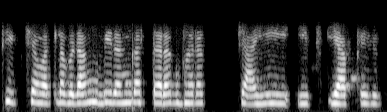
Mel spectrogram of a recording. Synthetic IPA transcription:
ʈʰiːk̚t͡ɕʰemət̪ləbɽə̃ŋɡʋiɾəŋɡat̪əɾəkbʱəɾək̚ | t͡ɕaɦiitjap̚ke

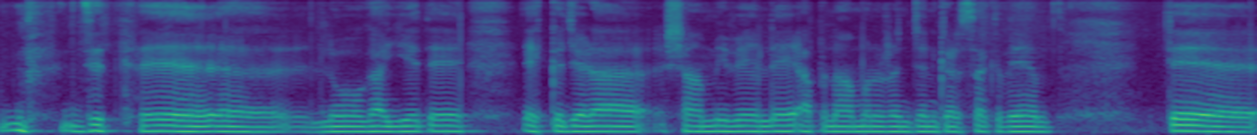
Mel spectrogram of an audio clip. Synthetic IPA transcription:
d͡ʒɪt̪ʰːeː | loːkaːieːt̪eːɪkd͡ʒeːɽaːʃaːmiːʋeːleːəpnaːmənːɾəɲd͡ʒənkəɾsəkd̪ẽː | t̪eː

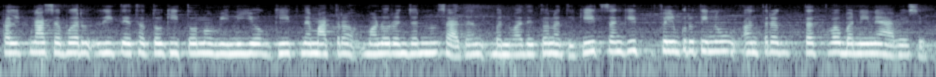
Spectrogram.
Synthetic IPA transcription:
kəlpnasəbʱəɾːit̪et̪ʰət̪oɡit̪onoʋinijoɡːit̪nemat̪ɾəmənoɾəɲd͡ʒənːũsad̪ʱənbənʋad̪et̪onət̪ʰiɡit̪səŋɡit̪fɪlmkɾut̪inũənt̪əɾət̪ət̪ʋəbənineaʋet͡ʃʰe

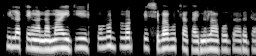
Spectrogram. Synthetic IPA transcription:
tujlateŋanamajdidɔlɔt̚dɔlɔt̚besebabuaɡajnɯlabɔduaɾɯda

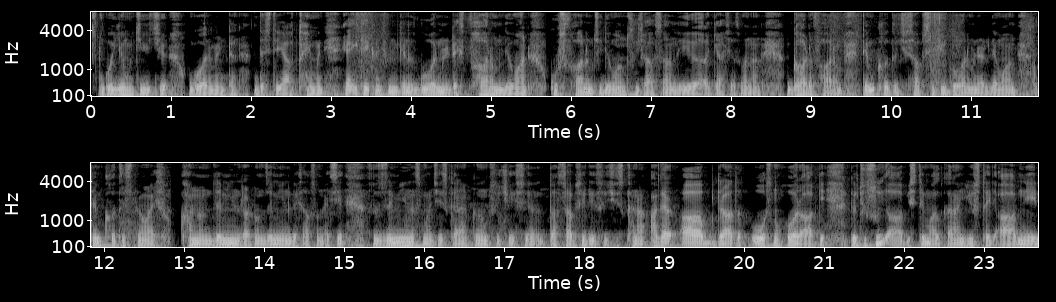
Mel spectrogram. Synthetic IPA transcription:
ɡojɐmt͡ʃiːt͡ʃʰiɡoʋɐɾmeɳʈɐn | d͡ʒ̪ɐsʲt̪ejaːb̚t̪ʰɐjmɐnʲjait̪ʰɐjkɐnt͡ʃʰiunkʲɐnɐsɡoːʋɐɾmʲeɳʈɐsʲfʰaːɾɐmd̪iʋaːnkusfʰaːɾɐmt͡ʃʰid̪iʋaːnsut͡ʃʰaːsaːnkʲa̰ːt͡ʃʰɐ̰sʋɐna̰ːnɡɐɽfʰa̰ːɾɐ̰mt̪emkʰəːt̪ɾt͡ʃʰi̥sɐbsiʈiɡoːʋɐɾmʲeɳʈɐɾd̪eʋaːnt̪emkʰəːt̪ɾɨsʲpʲeʋãːs | kʰɐnunzɐmiːnɾɐʈʰuːnzɐmiːnɡɐsʲaːsuːnɐ̰sisuzɐmiːnɐsmɐnt͡ʃʰisʲkɐɾãːnkəːmsut͡ʃʰist̪ɐsɐbsiʈisut͡ʃʰisʲkʰɐnãːɐɡɐɾaːb̚d̪ɾaːt̪ɐoːsnɐhoːɾaːb̚ket̪elt͡ʃʰisujaːbist̪eːmaːlkɐɾãːnjust̪ʰɐt̪ʰʲaːbneːɾʲ

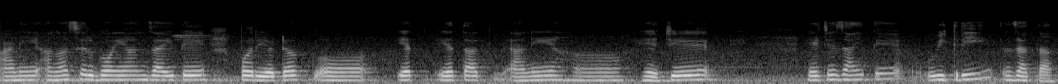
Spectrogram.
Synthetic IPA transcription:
aɽ̃iã̰ŋɡasəɾɡojãnd͡zait̪epəɾjəʈək | jɛt̪jɛt̪at̪añi | ɦet͡ɕe | ɦet͡ɕed͡zajt̪e | ʋikɾid͡zat̪a

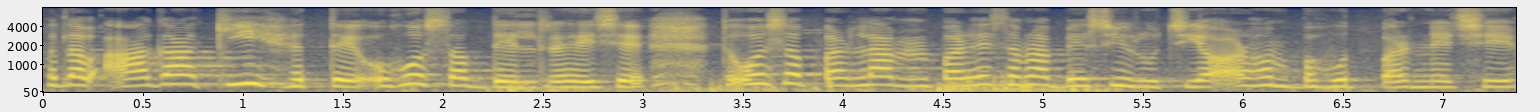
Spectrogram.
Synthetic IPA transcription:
mət̪ləba̰ɡãkiɦet̪eʔo̰ɦosəb̚d̪elɾəɦɛt͡ʃʰɛt̪ɔosəbpəɦlapəɽ̤ɛseɦəmɾabesiɾut͡ʃijaɔ̰ːɾɦəmbəɦut̪̚pəɽ̤net͡ʃʰi

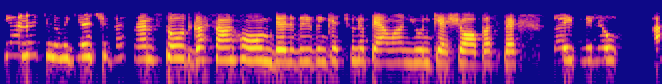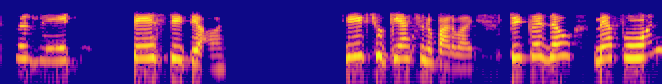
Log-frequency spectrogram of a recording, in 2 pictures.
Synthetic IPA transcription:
kjaːnɐt͡ʃʰunumikʲɐt͡ʃʰuɡɐsaːnsoːt̪ɡɐsaːnɦoːmɖeliʋɾiːʋinkʲet͡ʃʰunɨpʲaːʋaːnjunkʲaʃɔːpɐspʲɛʈt̪ɐimilɐw | ɐt͡ʃʰulɾeːʈ | ʈeːsʈit̪jaː | ʈʰiːkt͡ʃʰukiãt͡ʃʰunɨpɐɾʋaːit̪uikəɾd͡ʒawmɛ̃foːn

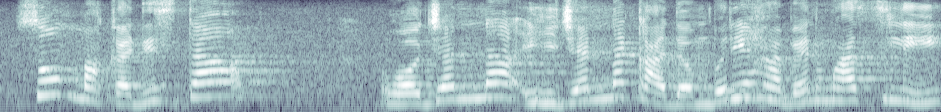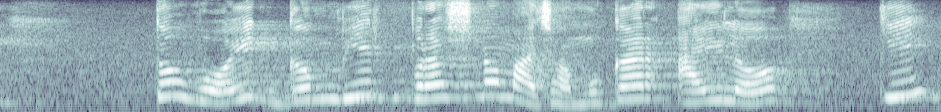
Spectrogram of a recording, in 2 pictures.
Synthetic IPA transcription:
sɔm̤akad̪ist̪a | ʋɔd͡ʑanːaɦid͡ʑanːakad̪əmbəɾiɦãbanʋ̤at͡sli | t̪ɔʋɔjikɡəmbʱiːɾpɾəɕnəmad͡ʑʱamukaɾajlə | ki

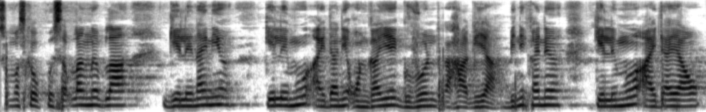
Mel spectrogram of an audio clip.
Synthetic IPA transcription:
sɔmaskʰawpʰusap̚laŋnɯbla | ɡelenajnikelemuʔa̰jdaniɔnɡajeɡubɯɾnɾaɦaɡijabinikʰajnɯkelemuʔa̰jdajaw

